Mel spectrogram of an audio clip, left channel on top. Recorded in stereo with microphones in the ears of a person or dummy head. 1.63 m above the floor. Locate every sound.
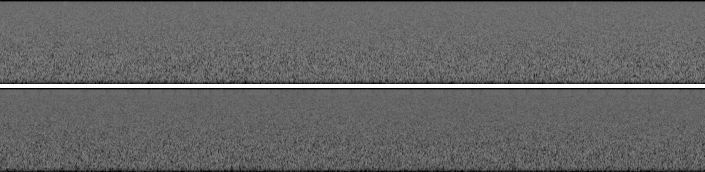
Only background noise.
